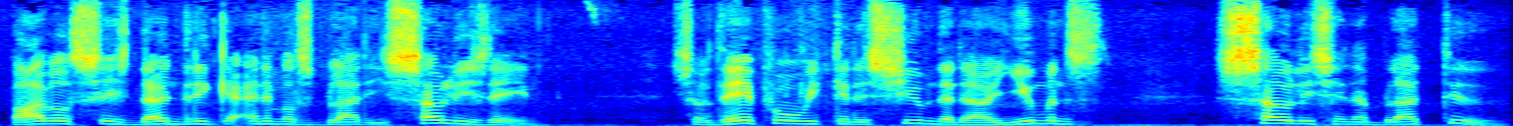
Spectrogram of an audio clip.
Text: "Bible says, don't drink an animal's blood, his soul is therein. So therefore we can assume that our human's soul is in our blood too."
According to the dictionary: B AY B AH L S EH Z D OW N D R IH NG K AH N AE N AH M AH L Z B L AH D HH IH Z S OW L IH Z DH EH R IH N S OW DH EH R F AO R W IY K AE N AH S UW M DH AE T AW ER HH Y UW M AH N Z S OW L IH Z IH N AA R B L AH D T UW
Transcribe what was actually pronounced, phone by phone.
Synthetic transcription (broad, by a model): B AY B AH L S EH Z D OW N D R IH NG K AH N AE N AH M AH L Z B L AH D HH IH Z S OW L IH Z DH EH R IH N S OW DH EH R F AO R W IY K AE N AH S UW M DH AE T AW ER Y UW M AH N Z S OW L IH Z IH N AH B L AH D T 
